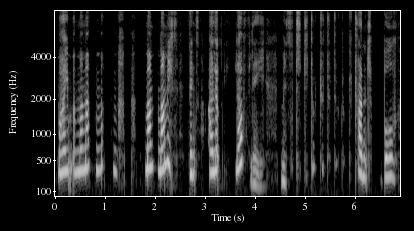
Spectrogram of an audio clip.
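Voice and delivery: very high stammer, fading to a breathy whisper on the name; terrified stutter. Acted. Frightened girl stammers a reply to the headmistress. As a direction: stammer helplessly, losing breath on Miss T-. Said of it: "Amanda stuttered".

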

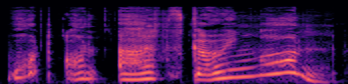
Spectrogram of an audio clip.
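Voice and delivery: put-on high, drawn-out child's question; alarmed cry. A narrator's reading. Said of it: "she cried".

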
